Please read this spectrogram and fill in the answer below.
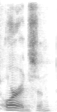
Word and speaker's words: Oredson: or Edson that's pronounced origon and uh I was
